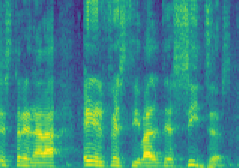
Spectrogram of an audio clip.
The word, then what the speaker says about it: Sitges: Pues aquí me pongo yo tonto y se pronuncia Sitges.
